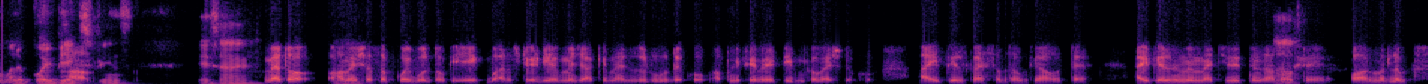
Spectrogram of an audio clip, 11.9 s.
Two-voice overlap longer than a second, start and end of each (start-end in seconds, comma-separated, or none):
none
